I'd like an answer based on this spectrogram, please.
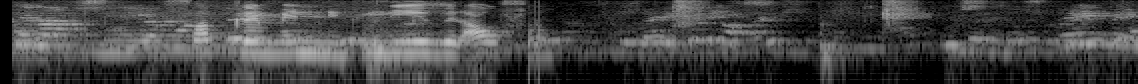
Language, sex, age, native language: Icelandic, male, 9, Icelandic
